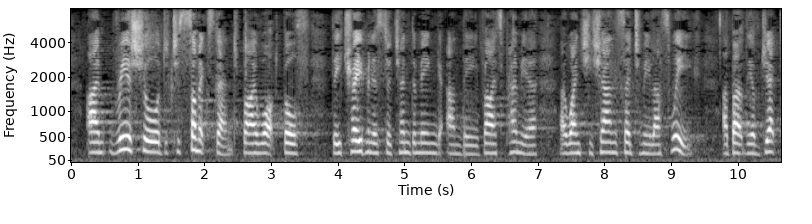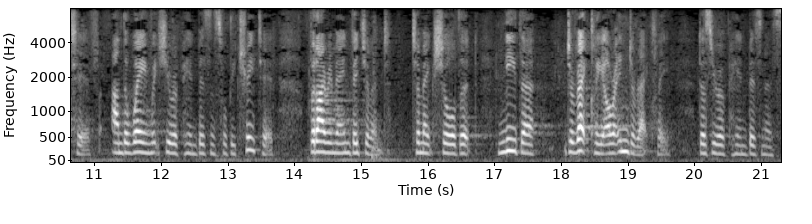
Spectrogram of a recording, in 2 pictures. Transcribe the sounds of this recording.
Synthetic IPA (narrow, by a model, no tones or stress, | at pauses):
ʔãɪ̃mɹiɨʃʊɹdtʰɨsʌ̃mɨkstɛ̃ntb̥aɪwɒt̚b̥oʊθ | ðɨtʰɹ̥eɪd̚mɪ̃nɪstə˞t͡ʃʰɛ̃ndəmɪ̃ŋɡə̃nðɨvaɪspʰɹ̥ɛmiə˞ | wãnt͡ʃiʃæ̃nsɛd̚tʰəmilast̚wik | ʔəbaʊt̪̚ðiəb̚d͡ʒɛk̚tʰɪ̰v̥ə̃nðəweɪɨ̃nwɪt͡ʃjʊɹɨpʰĩɨ̃nbɪznəswəlˠbitʰɹ̥iɾɪ̰d̚ | b̥ʌɾaɪɹɨmẽɪ̃nvɪd͡ʒəl̩ˠə̃nt | tʰɨmeɪkʃɔɹðət | niðə˞də˞ɛk̚tʰˡliəɪ̃ndə˞ɛ̰k̚tʰˡlḭ | d̥ʌzjʊɹəpʰiɨ̃nbɪznɪs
